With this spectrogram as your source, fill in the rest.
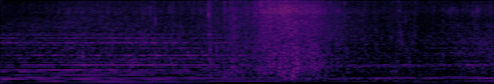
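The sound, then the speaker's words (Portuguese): Ocean waves wash in steadily, with one fuller surge swelling and breaking near the middle before receding into a continuous surf hiss, moderately loud with no voices. “Coloque toda a sua concentração em olhar, contemplar e ouvir as ondas do mar.”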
